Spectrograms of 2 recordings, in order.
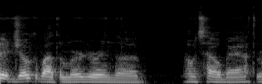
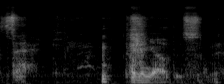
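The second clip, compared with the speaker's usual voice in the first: low, hushed trailer announcer; movie trailer voice; 4 semitones lower, 10 dB quieter than usual. Acted. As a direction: tease the film in a soft, deep murmur. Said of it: "it's like a commercial".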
